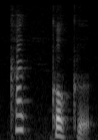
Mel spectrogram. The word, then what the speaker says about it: 各国: という意味です各国各国これは読み方に気をつけてください小さ上は各ですが各国の場合は各国と読みますでは河川の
